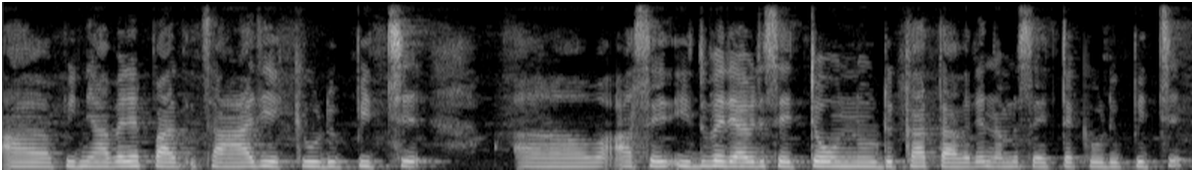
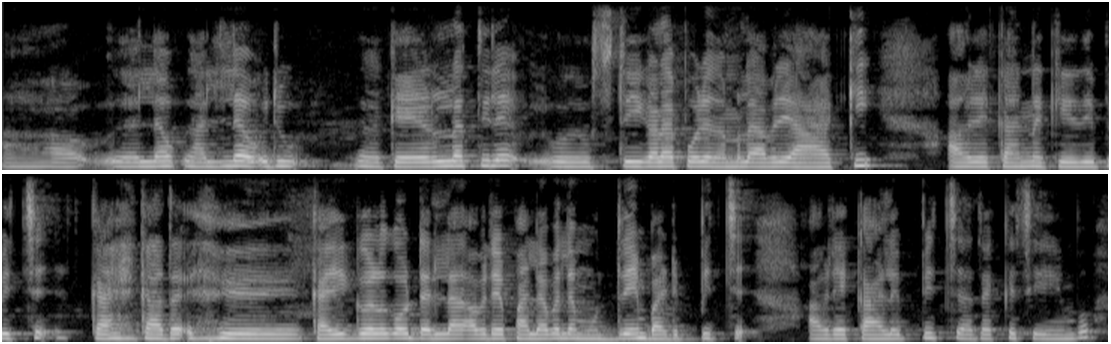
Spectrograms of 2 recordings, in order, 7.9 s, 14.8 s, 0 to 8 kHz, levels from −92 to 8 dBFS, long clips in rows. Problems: none marked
